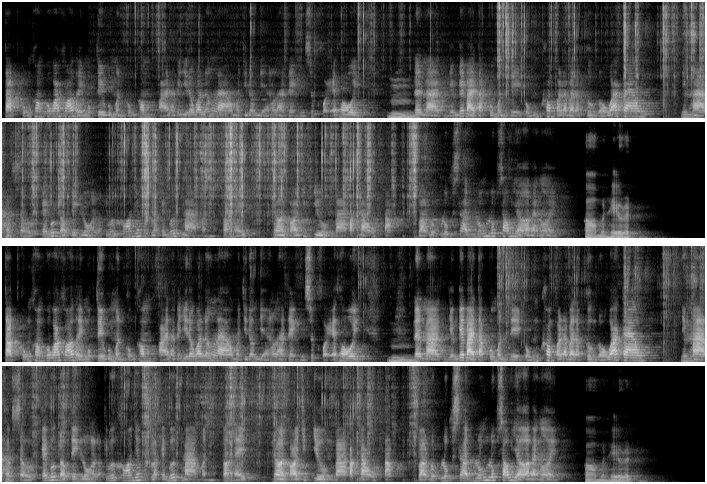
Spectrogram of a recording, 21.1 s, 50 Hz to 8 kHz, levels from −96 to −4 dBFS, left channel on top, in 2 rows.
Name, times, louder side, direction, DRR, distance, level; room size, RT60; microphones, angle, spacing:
voice 1, 0.0-5.6 6.2-9.7 10.2-14.3 14.6-16.5 16.8-18.9, right 5 dB, 55° right, 1.0 m, -33 dB
sound 1, 1.9-2.5 2.9-3.0 3.7-3.8 4.2-4.7 5.1-6.1 6.4-6.5 7.4-7.8 8.2-8.6 8.9-9.0 9.2-9.6 9.8-11.7 12.1-16.8, left 10 dB, 75° left, 1.2 m, -37 dB
voice 2, 5.8-6.2 19.3-20.0, left 3 dB, 55° left, 0.7 m, -36 dB
26.0 x 13.0 x 8.3 m
head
